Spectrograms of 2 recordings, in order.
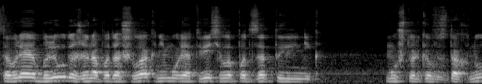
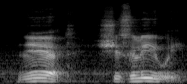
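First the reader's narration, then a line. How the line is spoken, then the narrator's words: Gloomy. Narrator (Russian): мрачно сказал Михамил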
